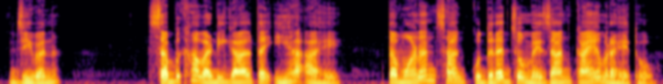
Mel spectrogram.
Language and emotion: Sindhi, neutral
